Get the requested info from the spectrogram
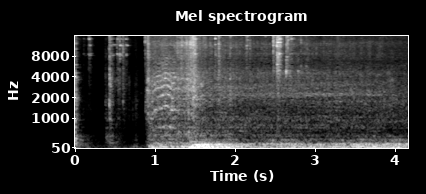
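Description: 1986 Dodge pickup's engine, after eight years sitting, starting on the key about a second in. It catches at once, briefly runs up, then settles into a steady run.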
